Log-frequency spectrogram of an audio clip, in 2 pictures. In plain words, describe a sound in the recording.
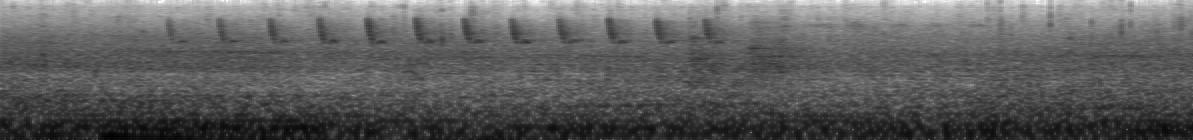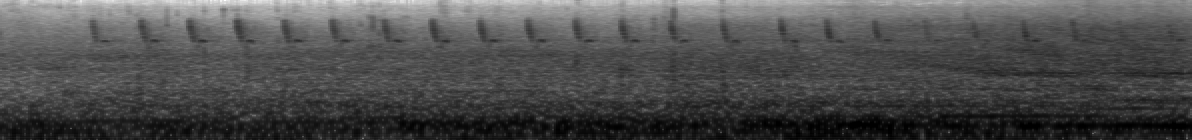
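A young monkey chews and munches on a fruit.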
